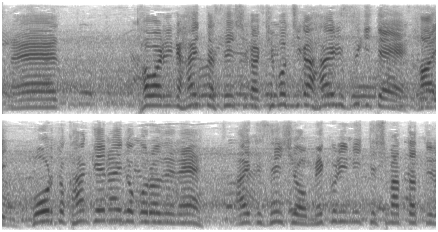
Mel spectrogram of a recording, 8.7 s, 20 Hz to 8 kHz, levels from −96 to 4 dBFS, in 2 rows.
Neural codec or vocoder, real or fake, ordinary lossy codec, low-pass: none; real; none; 7.2 kHz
